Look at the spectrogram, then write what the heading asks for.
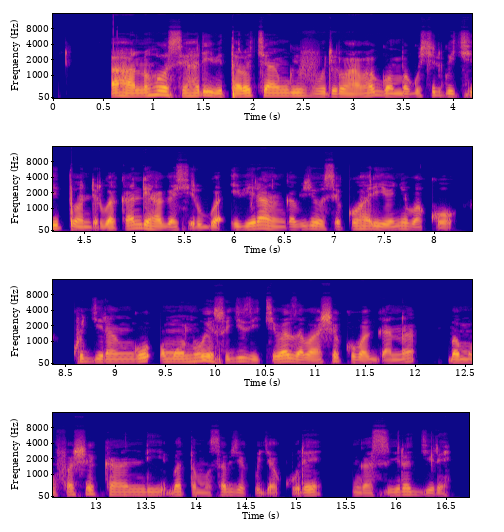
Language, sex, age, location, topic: Kinyarwanda, male, 18-24, Kigali, health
